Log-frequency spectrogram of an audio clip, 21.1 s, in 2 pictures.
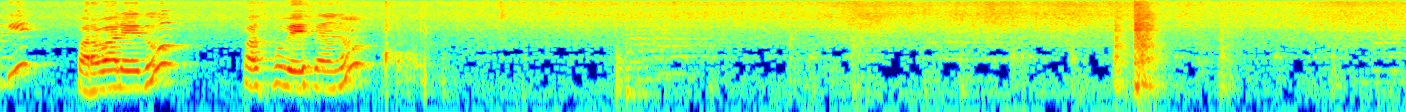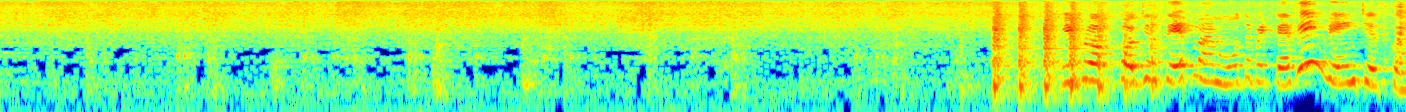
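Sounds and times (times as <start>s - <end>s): vegetables sizzling in oil: 0.0s - 21.0s
spatula stirring and scraping: 4.6s - 19.5s
spatula knocking against pan: 18.0s - 19.5s.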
